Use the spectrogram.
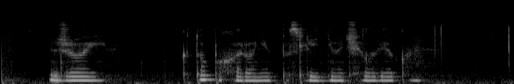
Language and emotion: Russian, sad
